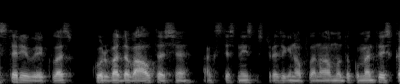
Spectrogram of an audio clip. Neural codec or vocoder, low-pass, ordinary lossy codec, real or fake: codec, 16 kHz in and 24 kHz out, 1 kbps, XY-Tokenizer; 7.2 kHz; MP3, 32 kbps; fake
